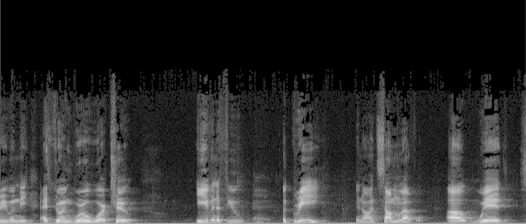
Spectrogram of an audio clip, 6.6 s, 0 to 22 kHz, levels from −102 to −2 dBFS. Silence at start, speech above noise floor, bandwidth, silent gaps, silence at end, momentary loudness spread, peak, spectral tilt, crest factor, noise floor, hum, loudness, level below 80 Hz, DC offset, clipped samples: 0 s; 32 dB; 13.5 kHz; none; 0 s; 13 LU; -4 dBFS; -4.5 dB/octave; 20 dB; -56 dBFS; none; -24 LUFS; -60 dBFS; 2%; under 0.1%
